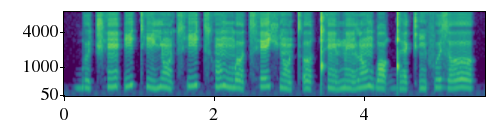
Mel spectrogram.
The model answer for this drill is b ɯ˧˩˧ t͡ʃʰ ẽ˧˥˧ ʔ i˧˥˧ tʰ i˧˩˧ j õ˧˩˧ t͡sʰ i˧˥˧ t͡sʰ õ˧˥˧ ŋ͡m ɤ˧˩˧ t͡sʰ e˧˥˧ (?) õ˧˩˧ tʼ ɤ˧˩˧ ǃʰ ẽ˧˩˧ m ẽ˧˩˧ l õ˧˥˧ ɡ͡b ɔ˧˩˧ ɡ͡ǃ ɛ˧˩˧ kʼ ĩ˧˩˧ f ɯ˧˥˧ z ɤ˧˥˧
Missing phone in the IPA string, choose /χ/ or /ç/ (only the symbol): ç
